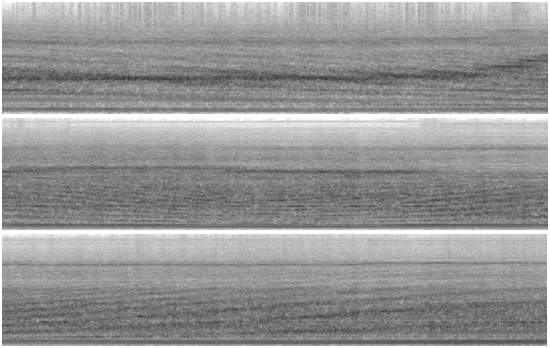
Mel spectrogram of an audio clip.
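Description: Electronic music with sweeping, gliding tones drones steadily through loudspeakers in a room.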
